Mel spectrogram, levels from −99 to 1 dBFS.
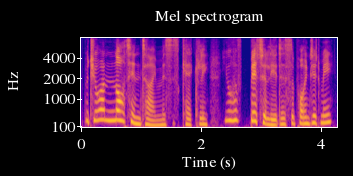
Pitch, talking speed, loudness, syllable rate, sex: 230 Hz, 185 wpm, -19 LUFS, 5.4 syllables/s, female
